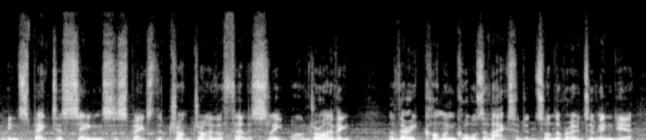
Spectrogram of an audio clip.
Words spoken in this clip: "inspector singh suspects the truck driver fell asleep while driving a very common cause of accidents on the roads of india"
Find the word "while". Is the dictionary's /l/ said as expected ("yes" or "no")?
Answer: yes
